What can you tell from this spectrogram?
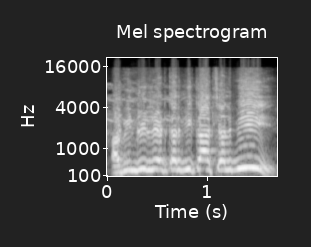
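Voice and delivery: high-pitched exasperated demand; impatient shouting. Acted. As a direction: snap at the wife to get moving. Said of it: "तू तो चिल्ला चिल्ला". (झुंझला के चिल्लाइल)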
